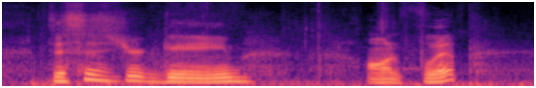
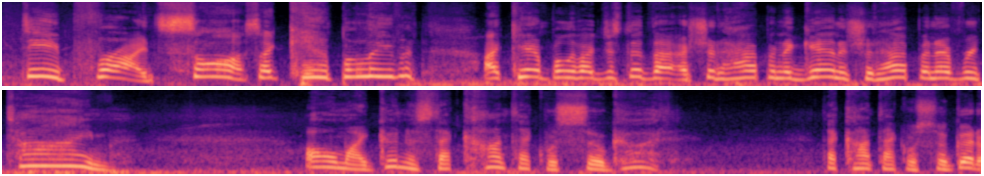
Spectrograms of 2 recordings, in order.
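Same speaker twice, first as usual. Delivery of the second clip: drooling golfer; 8 semitones higher than usual. Retold or imitated. Coach imitating drooling students after a great shot, swooning and much higher. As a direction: ham up a golfer in ecstasy over a crisp strike, much higher. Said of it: "literally drooling after hitting".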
